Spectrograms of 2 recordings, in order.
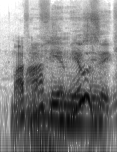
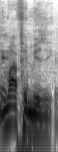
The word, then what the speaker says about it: Mafia Music: Mafia music. – Yo, am I tripping? I said it right. – I didn't say it. – Oh yeah. Mafia music.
